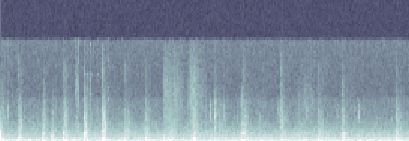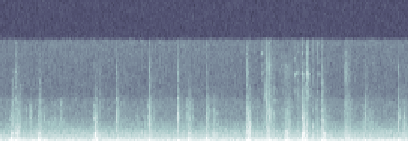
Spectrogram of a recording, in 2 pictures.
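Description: Footsteps crunch quickly over dry grass and dirt.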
